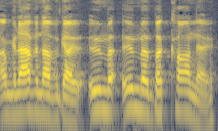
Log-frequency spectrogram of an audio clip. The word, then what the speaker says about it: Upamecano: Is it Upamecano? – Upamecano.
